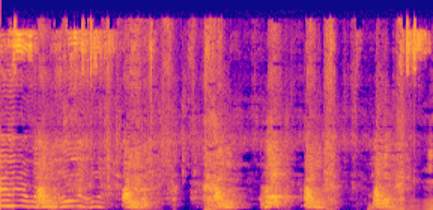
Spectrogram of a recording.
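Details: Cake, an American Pit Bull Terrier, gives a run of loud, tonal, whining barks in short bursts about every half second to second, some drawn out into wavering howl-like notes, with brief gaps of quiet between them.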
